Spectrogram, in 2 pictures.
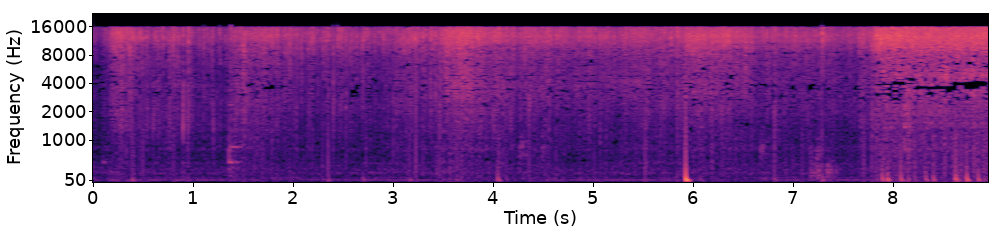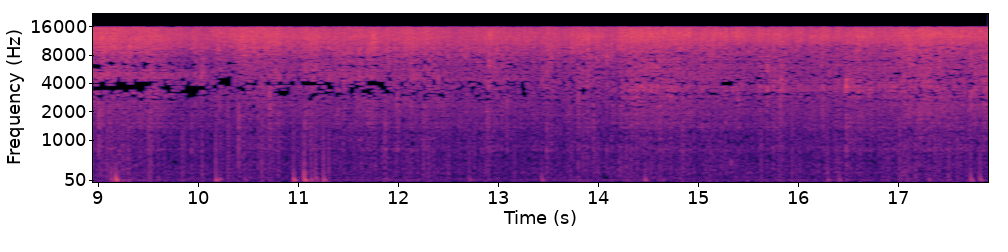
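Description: Whole head-on shrimp sizzling in hot olive oil in a skillet as they are laid in one after another, with a few light taps as they go in. The sizzle builds as the pan fills, jumps louder about eight seconds in, then holds steady.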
